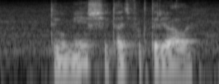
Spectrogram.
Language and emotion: Russian, neutral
